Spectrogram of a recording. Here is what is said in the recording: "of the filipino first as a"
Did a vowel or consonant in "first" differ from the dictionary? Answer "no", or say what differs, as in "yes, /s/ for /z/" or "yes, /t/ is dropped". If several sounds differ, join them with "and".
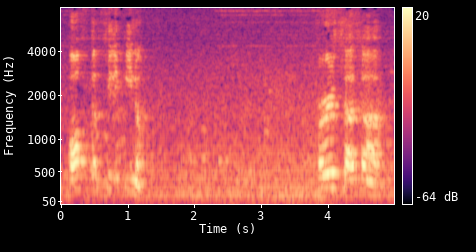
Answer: yes, /t/ is dropped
